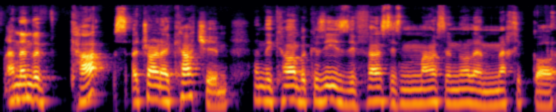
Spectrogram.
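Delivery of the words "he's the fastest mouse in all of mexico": cartoon Mexican accent; playful Mexican accent impression. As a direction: slip into a mock-Mexican cartoon voice. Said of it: "I'm not sure if that accent".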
